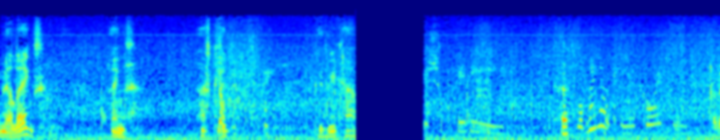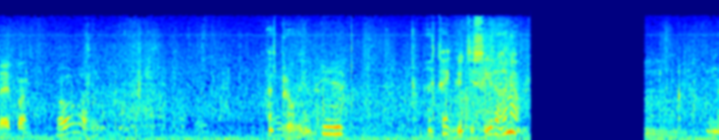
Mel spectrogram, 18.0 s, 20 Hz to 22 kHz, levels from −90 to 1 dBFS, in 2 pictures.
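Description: Two stream reconnects break up this audio. At 4.44 s it drops out for about 0.85 s and comes back around 5.31 s, roughly half a second further along than where it left off. At 15.62 s it happens again, with a longer gap of about 1.43 s before resuming near 17.06 s and skipping about a second. Each time the connection fell over, the player went quiet, reconnected and spun up a fresh decoder on a live feed that had kept moving, so the missed stretch is simply gone.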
